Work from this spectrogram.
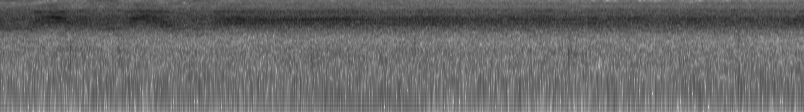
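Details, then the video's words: Korean summer forest near Seoul with cicadas droning, an even high-pitched sizzling hum held throughout, a brief low hum in the background. "cicada sound"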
